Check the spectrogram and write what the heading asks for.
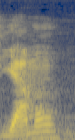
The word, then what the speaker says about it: YAML: have any y ml I believe it's actually pronounce yammo related equipment engine armor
